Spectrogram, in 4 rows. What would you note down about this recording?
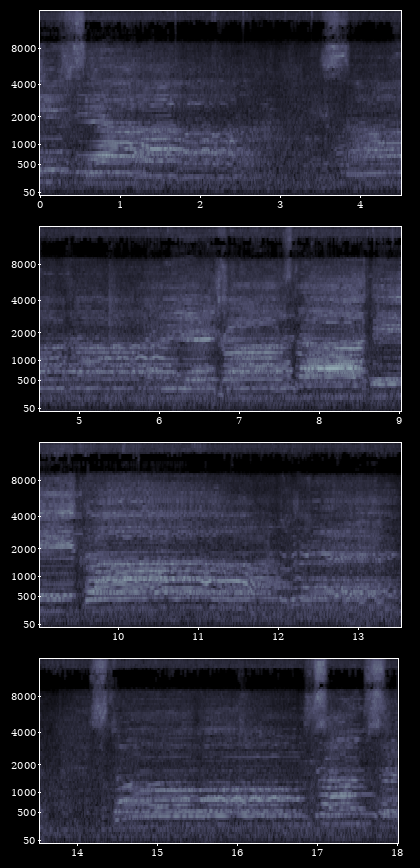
we, e having a drink when the 8 people at the next table show their choral talent, this was done during the sitting down part of our EBU Radio Drama workshop sound walk with Milos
